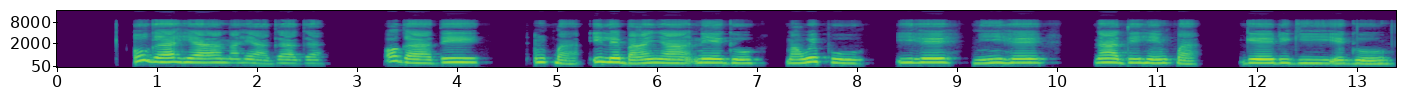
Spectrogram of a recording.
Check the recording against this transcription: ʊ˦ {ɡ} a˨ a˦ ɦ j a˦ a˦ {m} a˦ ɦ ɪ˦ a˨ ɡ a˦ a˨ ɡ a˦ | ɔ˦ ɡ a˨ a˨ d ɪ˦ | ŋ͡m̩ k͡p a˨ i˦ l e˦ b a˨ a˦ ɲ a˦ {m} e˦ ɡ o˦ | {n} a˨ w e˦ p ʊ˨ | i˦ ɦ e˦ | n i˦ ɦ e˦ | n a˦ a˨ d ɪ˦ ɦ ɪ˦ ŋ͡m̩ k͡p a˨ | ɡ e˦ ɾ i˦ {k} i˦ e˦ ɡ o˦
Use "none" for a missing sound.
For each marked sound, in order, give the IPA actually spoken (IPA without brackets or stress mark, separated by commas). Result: ɡ, n, n, m, ɡ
